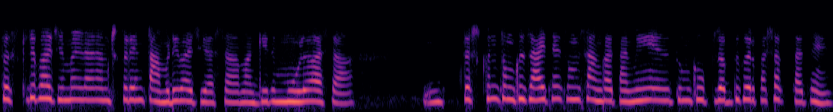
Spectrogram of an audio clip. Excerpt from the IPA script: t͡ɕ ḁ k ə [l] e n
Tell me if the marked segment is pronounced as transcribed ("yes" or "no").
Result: no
